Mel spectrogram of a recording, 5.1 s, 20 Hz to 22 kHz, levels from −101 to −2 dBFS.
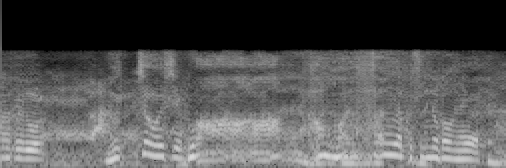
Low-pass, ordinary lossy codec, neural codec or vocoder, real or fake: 7.2 kHz; none; codec, 16 kHz, 1 kbps, FreqCodec, larger model; fake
